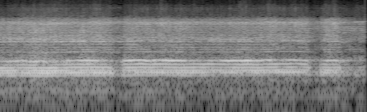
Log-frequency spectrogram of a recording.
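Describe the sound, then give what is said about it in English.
A steam train's whistle blows loud, a chord-like shrill tone sounding in long blasts broken by two brief gaps, with no voices, sounded for an approaching grade crossing. “Better whistle for it.”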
